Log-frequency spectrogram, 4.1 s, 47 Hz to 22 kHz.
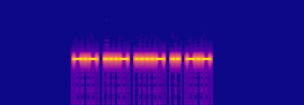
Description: Morse code, heard as a keyed tone, about 36 wpm, 690 Hz. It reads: KV4IK
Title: USA Call Signs - 5 Characters - 3x Character Spacing - 35wpm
